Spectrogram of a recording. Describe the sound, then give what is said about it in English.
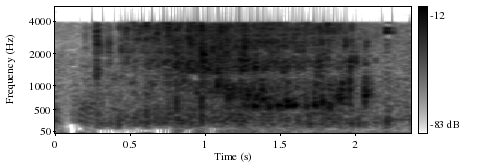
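Liquid poured out as a libation in a ceremony, a steady splashing trickle that runs unbroken for about two seconds, with no one talking over it. “I pour libations to the east, and I say Ashe.”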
